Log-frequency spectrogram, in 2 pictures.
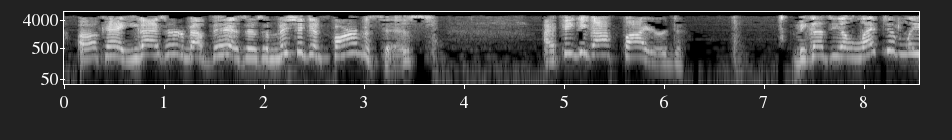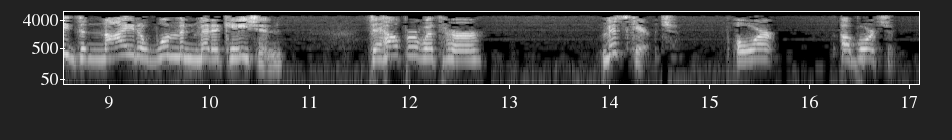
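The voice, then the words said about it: Slow Southern American accent. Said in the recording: “I think the southern accent really delineates what we're saying ... when you speak a little more southern ... I've also speak a little slower, just like that”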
